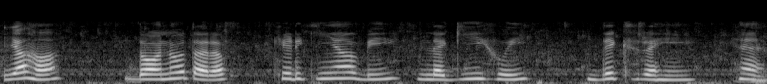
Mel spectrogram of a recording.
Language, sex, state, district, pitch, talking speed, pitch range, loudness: Hindi, female, Madhya Pradesh, Dhar, 235 Hz, 80 wpm, 225-260 Hz, -18 LUFS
